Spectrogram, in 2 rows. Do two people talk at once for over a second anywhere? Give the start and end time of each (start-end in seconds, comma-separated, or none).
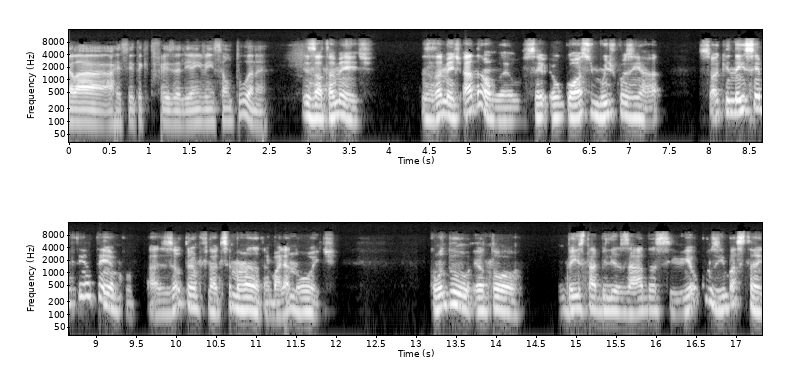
none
